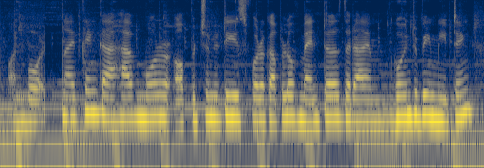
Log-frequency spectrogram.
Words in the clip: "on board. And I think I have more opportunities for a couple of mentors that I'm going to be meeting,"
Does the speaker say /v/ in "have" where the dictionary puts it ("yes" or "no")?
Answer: yes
